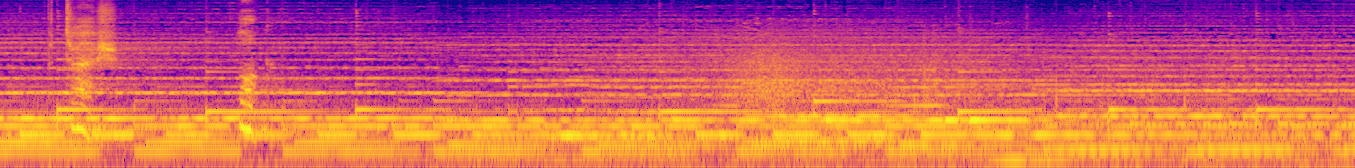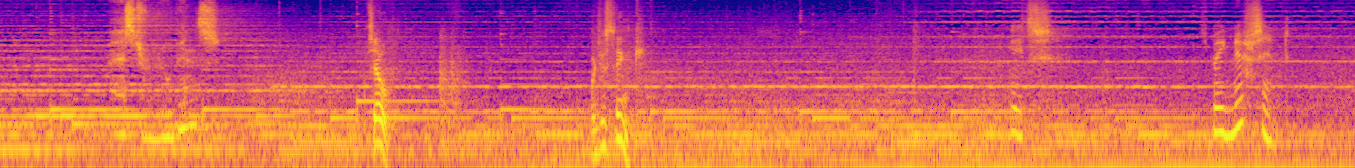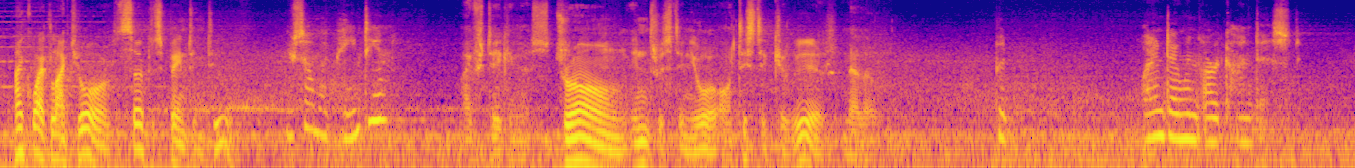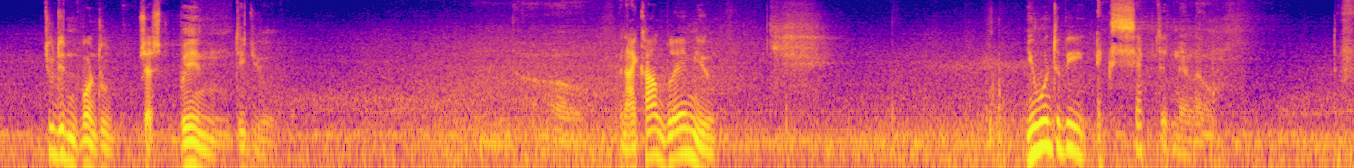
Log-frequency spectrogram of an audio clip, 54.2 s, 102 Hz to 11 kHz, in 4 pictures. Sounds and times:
Music: 0.0s - 31.0s
Speech: 27.3s - 29.4s, 31.8s - 35.9s, 38.6s - 40.1s, 41.1s - 43.4s, 45.9s - 47.8s, 51.0s - 53.0s.

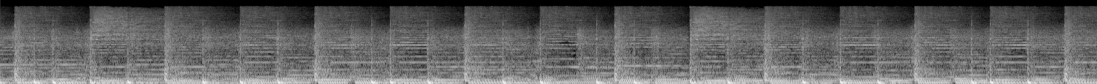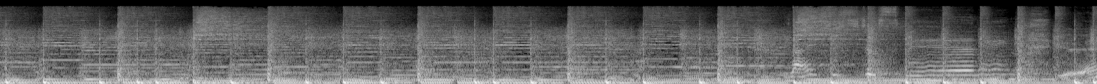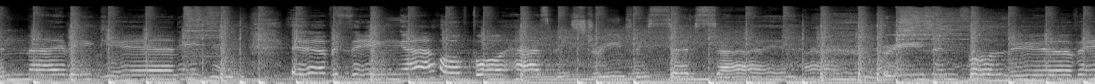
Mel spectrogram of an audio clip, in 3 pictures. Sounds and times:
Music: 0.0s - 32.8s.

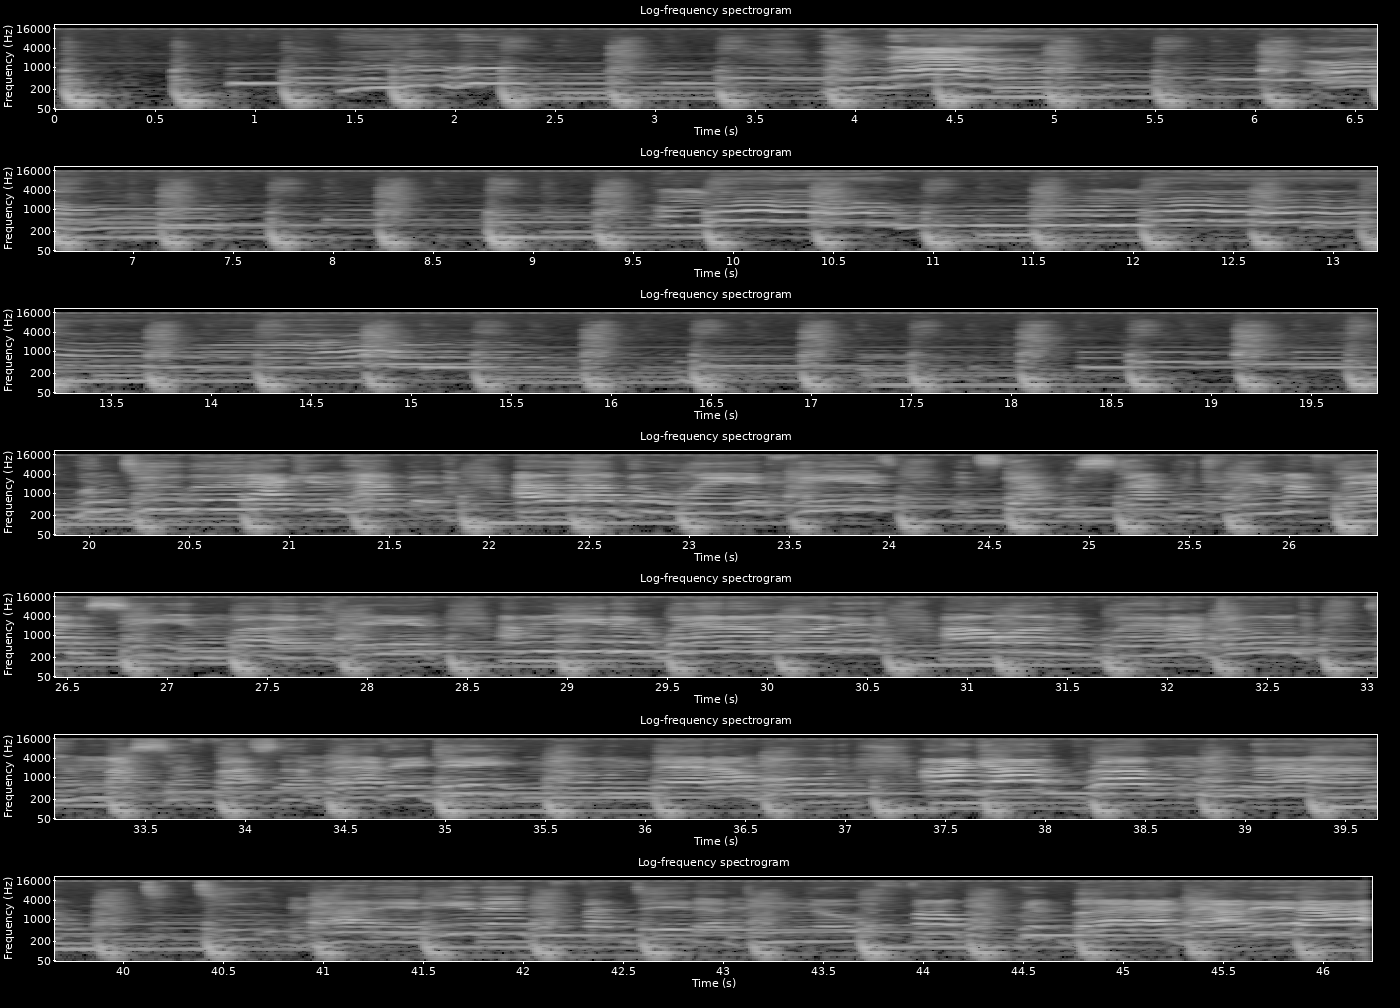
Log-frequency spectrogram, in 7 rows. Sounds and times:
Music: 0.0s - 46.2s
Female singing: 1.4s - 2.5s, 3.9s - 5.3s, 6.2s - 7.8s, 9.6s - 15.8s, 20.0s - 46.2s.

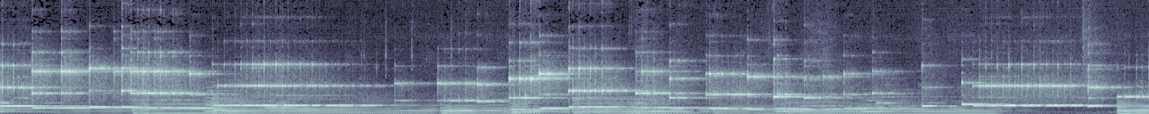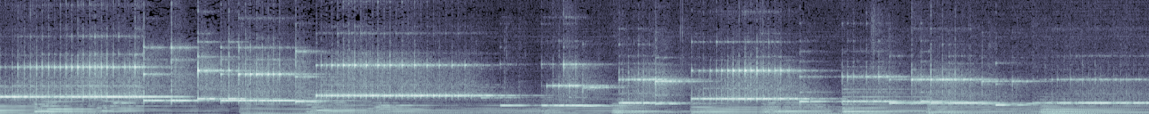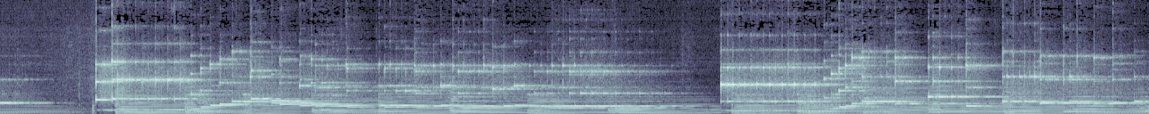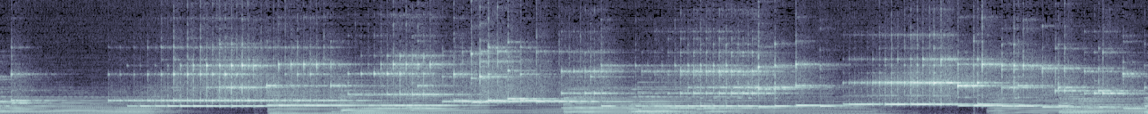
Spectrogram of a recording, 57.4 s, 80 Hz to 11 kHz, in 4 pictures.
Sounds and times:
Glockenspiel: 0.0s - 57.4s
Marimba, xylophone: 0.0s - 57.4s.

